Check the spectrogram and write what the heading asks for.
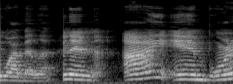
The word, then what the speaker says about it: Wabella: My name is and then my channel name is Wabella. That's how you say it. Not Wabella. It's actually really Wabella.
